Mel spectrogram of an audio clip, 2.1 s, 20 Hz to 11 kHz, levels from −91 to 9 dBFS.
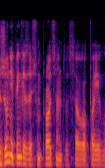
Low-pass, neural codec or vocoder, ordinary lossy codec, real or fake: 7.2 kHz; none; Opus, 64 kbps; real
